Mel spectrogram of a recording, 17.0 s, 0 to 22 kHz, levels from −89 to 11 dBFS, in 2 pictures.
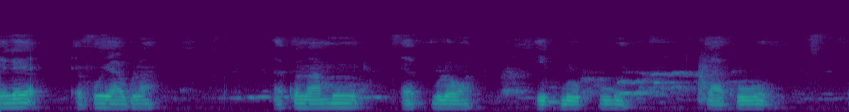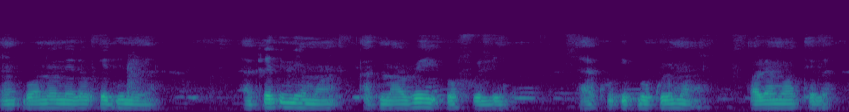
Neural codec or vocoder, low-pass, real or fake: none; 7.2 kHz; real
